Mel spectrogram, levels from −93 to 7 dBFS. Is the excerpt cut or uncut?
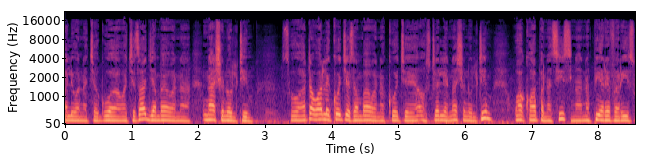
cut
